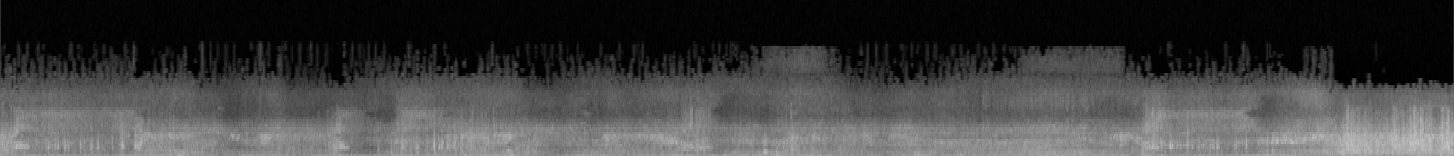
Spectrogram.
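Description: Wind roars loudly past at speed.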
